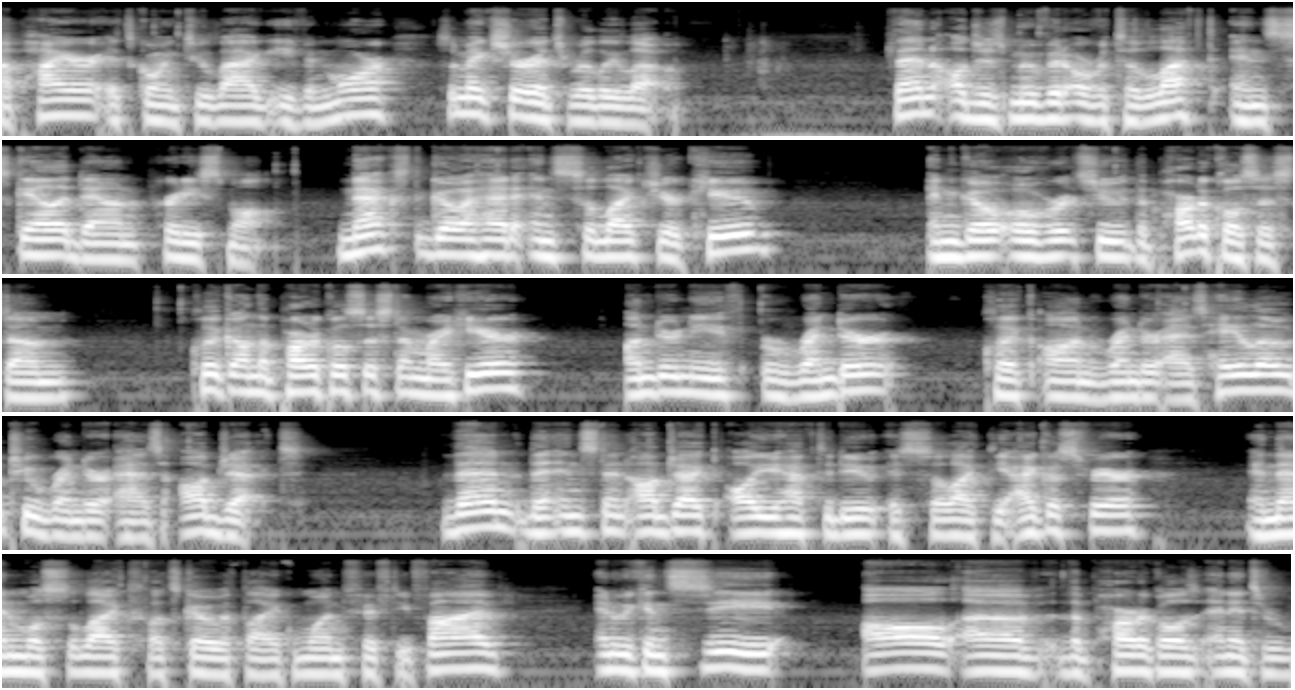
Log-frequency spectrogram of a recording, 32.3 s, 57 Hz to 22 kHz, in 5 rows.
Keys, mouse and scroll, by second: 3.7 g, 6.0 s, 8.9 click, 13.7-29.1 drag, 29.8 scroll up 1.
